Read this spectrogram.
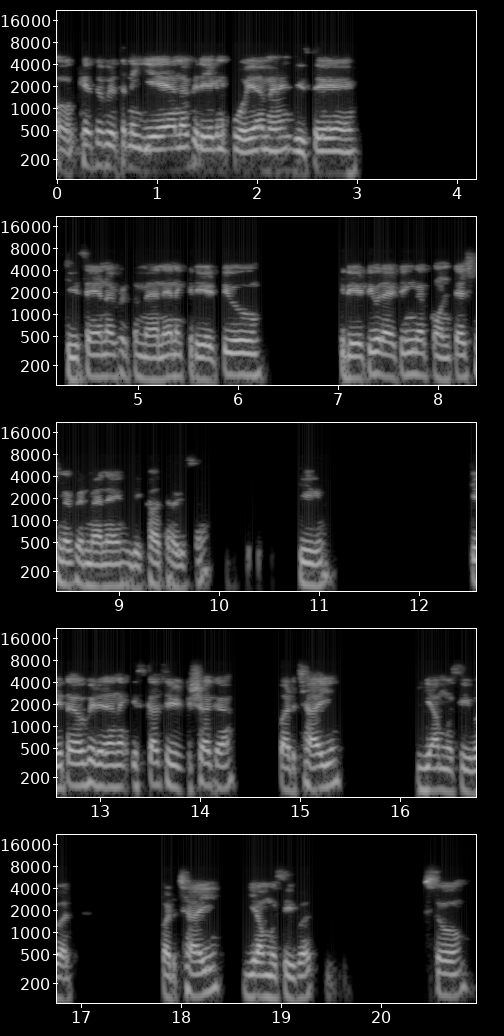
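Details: Male poet introducing himself at a stammering association's poetry event, with word and phrase repetitions; stammering.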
